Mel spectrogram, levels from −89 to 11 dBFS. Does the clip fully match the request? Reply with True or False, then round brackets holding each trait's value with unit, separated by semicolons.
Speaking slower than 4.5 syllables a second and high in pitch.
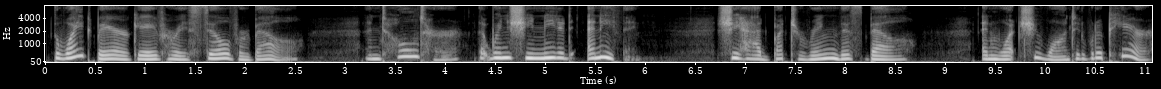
True (4.2 syllables/s; 215 Hz)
